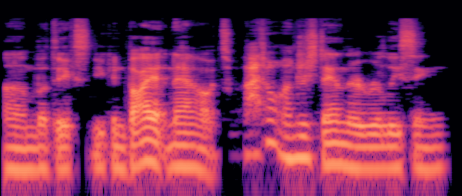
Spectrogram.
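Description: A man's voice: low-pitched, fast, a bit bright. A man hosting a casual film discussion on a podcast. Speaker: podcast host.

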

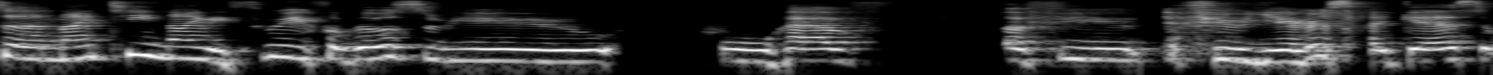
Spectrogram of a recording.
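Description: A woman's voice: mid-range voice, highs cut off. Older woman. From Taiwan. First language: Chinese. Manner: measured, with frequent fillers and restarts. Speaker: interview guest. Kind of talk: reflective conversational storytelling.

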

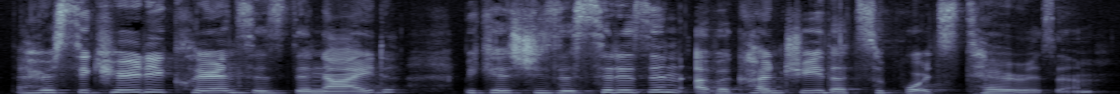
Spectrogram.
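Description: A young woman from Iran tells a true story from her own life in a slightly high voice. She speaks earnestly and with measured care, letting the reflective moments breathe. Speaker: storyteller, PhD candidate. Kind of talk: first-person stage storytelling.

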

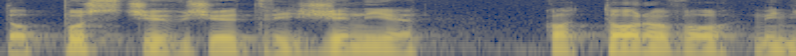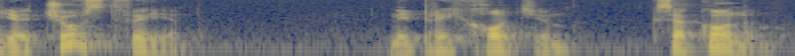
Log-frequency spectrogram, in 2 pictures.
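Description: An actor playing an earnest male prisoner in an audio drama, reading aloud in a deliberate, studious way. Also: low voice, animated, darkish tone.

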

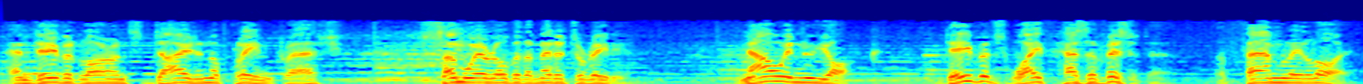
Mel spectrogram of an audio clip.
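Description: A man's voice: a little high, very animated, fairly quick. A man hosting a radio drama, introducing it in scripted mid-century broadcast style. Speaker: producer and host. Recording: dull old radio recording with music.

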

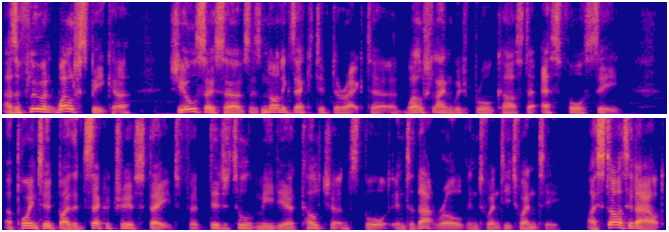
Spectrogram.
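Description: A man hosting a business interview podcast, reading a formal introduction and then asking relaxed follow-up questions. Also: medium pitch, normal speed. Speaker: podcast host.

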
